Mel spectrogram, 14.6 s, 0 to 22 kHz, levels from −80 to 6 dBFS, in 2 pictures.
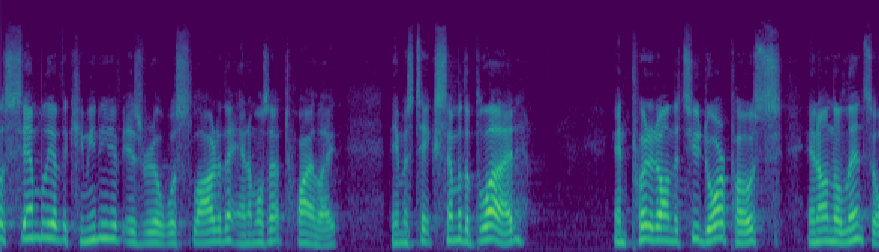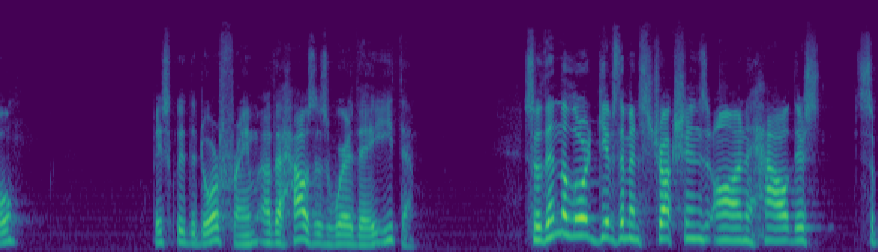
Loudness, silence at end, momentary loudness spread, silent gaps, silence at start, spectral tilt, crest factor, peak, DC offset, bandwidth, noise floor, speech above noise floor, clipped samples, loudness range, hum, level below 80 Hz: -21 LUFS; 0 s; 14 LU; none; 0 s; -5 dB/octave; 20 dB; -2 dBFS; under 0.1%; 14.5 kHz; -67 dBFS; 46 dB; under 0.1%; 5 LU; none; -72 dBFS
